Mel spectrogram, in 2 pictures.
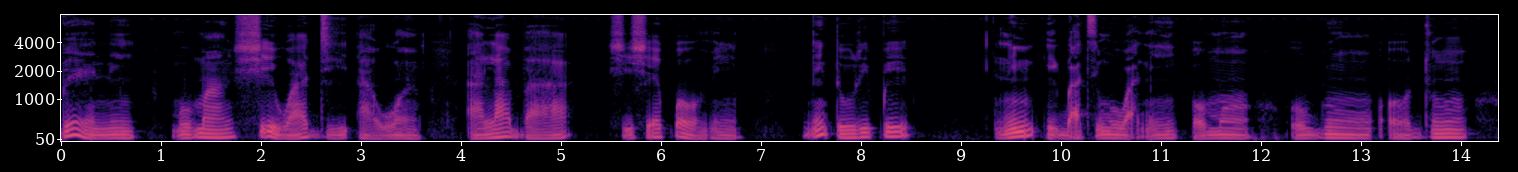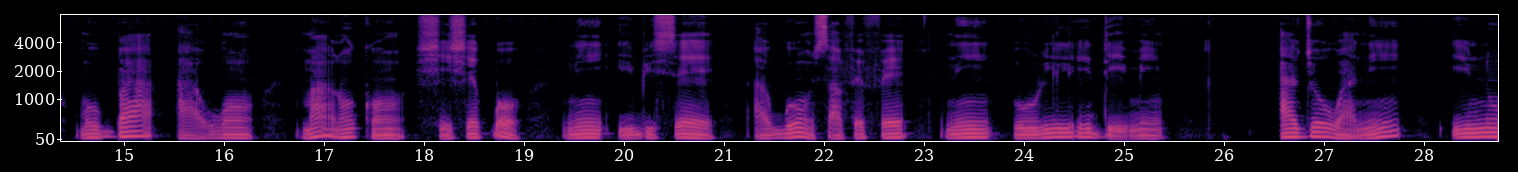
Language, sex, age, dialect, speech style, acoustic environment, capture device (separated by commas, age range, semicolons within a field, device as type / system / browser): Yoruba, male, 25-34, Nigeria - Ibadan, happy; excited; focused; relaxed, nature; silence, mobile / macOS / Safari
